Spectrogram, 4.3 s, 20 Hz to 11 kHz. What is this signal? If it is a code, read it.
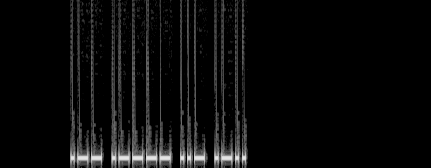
Morse code, heard as a keyed tone, about 36 wpm, 700 Hz. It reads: W1UL
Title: USA Call Signs - 4 Characters - Repeated 2x - 35wpm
